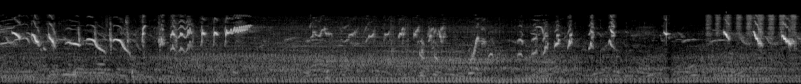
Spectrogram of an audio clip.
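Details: Champion oriental magpie-robin at a West Kalimantan bird contest sings rapid bursts of sharp chirps and slurred whistles, repeated in quick clusters, pausing midway, then resuming with clipped high notes.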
